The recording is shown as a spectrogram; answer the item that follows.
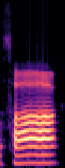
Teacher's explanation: নিচের ঠোঁটের পেট সামনের উপরের 2 দাঁতের আগার সঙ্গে লাগাইয়া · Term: 14 নাম্বার মাখরাজ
